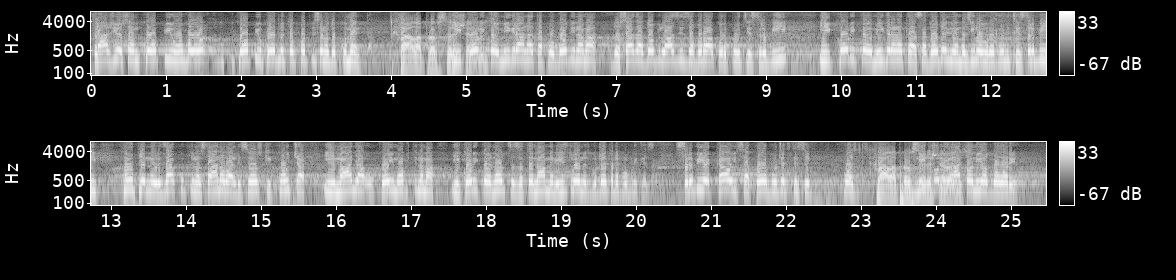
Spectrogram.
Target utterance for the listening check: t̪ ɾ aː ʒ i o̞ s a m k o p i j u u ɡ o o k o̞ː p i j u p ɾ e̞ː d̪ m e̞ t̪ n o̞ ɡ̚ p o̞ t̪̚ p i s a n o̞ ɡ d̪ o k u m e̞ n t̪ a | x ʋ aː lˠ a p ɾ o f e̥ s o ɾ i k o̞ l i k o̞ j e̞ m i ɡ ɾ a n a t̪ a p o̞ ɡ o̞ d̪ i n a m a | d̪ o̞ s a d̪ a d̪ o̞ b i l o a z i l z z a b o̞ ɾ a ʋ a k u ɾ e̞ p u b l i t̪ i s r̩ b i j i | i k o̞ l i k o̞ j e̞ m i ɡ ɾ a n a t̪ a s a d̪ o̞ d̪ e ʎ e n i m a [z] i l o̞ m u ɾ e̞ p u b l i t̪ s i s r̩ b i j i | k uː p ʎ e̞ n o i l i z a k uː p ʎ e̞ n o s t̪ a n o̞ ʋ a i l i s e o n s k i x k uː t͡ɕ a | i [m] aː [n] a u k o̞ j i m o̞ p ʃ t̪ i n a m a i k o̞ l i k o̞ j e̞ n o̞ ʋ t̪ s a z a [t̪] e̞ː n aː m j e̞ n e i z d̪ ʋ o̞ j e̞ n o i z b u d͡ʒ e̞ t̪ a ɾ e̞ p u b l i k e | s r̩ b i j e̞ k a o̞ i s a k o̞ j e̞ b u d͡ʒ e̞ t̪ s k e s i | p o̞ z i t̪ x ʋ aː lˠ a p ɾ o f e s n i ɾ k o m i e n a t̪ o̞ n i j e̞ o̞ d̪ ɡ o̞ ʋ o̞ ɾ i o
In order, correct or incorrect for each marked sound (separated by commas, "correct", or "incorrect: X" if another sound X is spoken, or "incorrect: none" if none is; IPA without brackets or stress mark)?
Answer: correct, correct, incorrect: ɲ, correct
